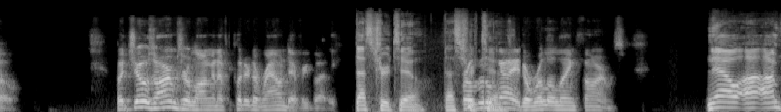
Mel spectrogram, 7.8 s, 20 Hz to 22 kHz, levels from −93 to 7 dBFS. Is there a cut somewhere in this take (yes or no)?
yes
